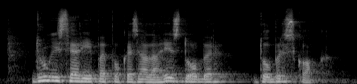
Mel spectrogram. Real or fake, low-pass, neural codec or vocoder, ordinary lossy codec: fake; 14.4 kHz; vocoder, 44.1 kHz, 128 mel bands every 512 samples, BigVGAN v2; none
